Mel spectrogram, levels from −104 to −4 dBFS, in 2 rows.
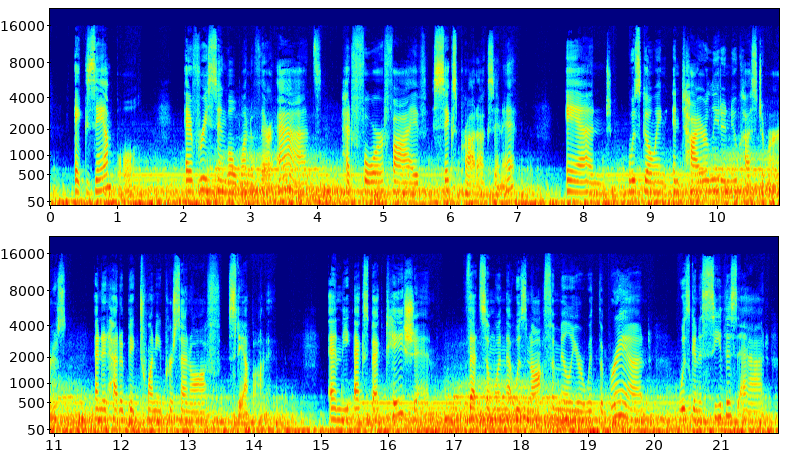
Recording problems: low rumble; loud; throughout; 5 dB below the speech

